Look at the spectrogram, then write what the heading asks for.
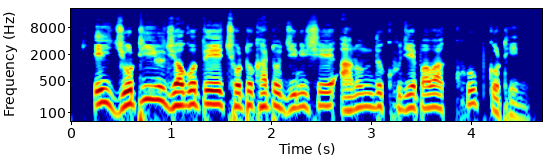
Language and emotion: Bengali, sad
